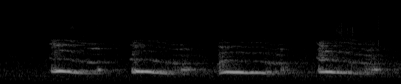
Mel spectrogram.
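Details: A single hound pup on a rabbit trail in the morning, possibly Ringo, gives four long, mellow bays, each about half a second, falling slightly in pitch and spaced roughly a second apart.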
